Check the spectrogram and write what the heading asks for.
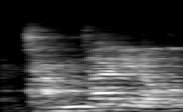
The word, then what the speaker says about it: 잠자리: 형태소로 이루어진 낱말이기 때문에 잠자리라고 발음을 하는데 두 번째는 바로 뭐야? 잠과 자리가 합쳐진 거거든요. 이건 나중에 그 음운 변동하면서 선생님이 다 수업을 해줄 겁니다. 알겠죠? 그래서 합성이 되면서 여기가 된소리가 돼버려요.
